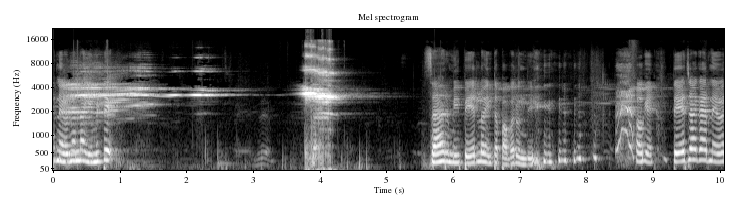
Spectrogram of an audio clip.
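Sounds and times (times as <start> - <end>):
high-pitched microphone feedback: 0.0 - 5.0, 5.8 - 7.4.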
